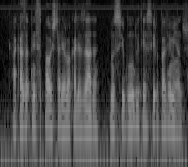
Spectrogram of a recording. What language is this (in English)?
Portuguese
